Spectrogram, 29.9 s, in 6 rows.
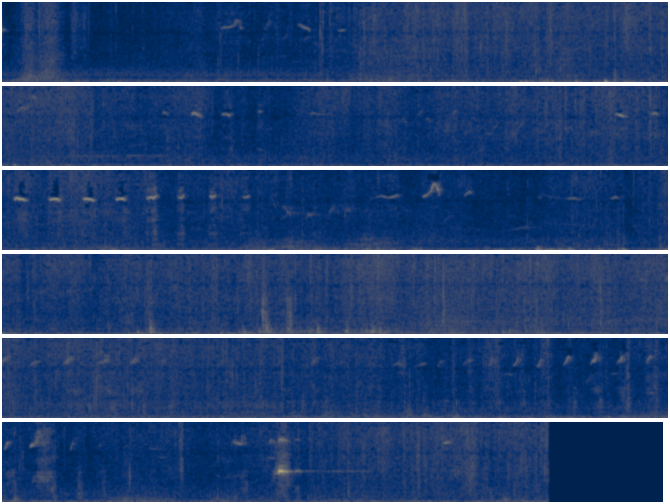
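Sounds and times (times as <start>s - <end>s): small bird chirping: 1.6s - 2.6s, 8.0s - 15.4s, 26.6s - 28.4s
wind rumble on microphone: 3.6s - 5.2s, 11.9s - 15.4s.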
